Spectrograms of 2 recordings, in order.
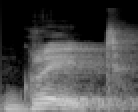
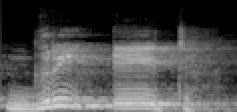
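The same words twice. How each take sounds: First: Said in the usual way. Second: ग्रीएट slowly split into two syllables, gree-ate; mispronounced ग्रीएट. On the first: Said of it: "कैसा बोलते हैं?". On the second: Shown as a demonstration. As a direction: say ग्रीएट wrongly, sounding both vowels apart. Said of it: "इसको ऐसे तो pronounce नहीं करते".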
